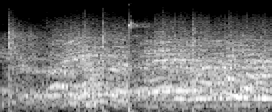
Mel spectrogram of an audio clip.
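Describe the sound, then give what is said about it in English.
A basketball is dribbled a few times on the court by a player before a free throw at a girls' district final game, the bounces landing as low thuds over steady crowd murmur. “Taking her time with a couple of dribbles, eyes this one up, and splashes that in.”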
